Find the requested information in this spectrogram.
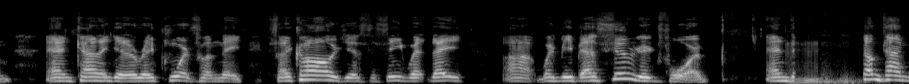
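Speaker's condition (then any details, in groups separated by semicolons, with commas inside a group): Cerebral palsy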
